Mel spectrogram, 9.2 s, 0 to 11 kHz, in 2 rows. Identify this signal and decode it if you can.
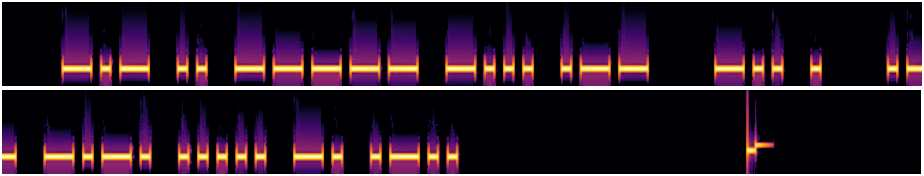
Morse code, heard as a keyed tone, about 25 wpm, 700 Hz. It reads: KI0BW DE AC5NL
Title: USA Callsign DE Callsign - 5 Characters - 25wpm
